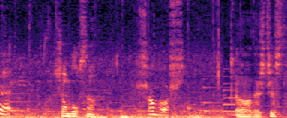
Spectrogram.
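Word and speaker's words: Chambourcin: So we have a sparkling, a white blend, a Riesling, and a Chamboursin? How do you say that? Come on, French boy, how do you say that? Chamboursin.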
